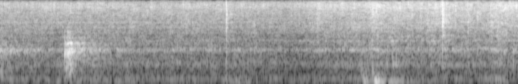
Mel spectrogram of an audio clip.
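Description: Minced garlic dropped into a pan of shallots already frying for about a minute, a steady low sizzle with a soft stir and a small clatter partway through, close and fairly quiet with no talking.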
